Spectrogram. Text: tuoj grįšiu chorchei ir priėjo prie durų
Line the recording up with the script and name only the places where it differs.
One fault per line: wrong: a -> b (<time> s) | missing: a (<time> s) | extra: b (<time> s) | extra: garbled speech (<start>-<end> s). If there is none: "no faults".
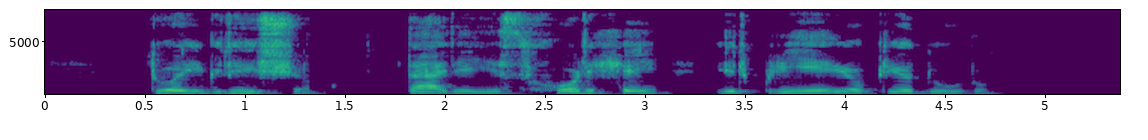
extra: tarė jis (1.8 s)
